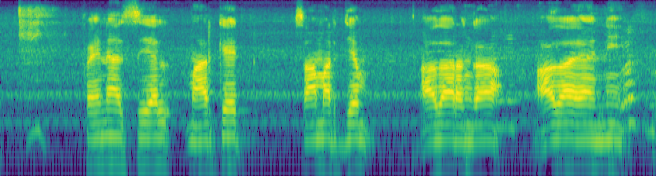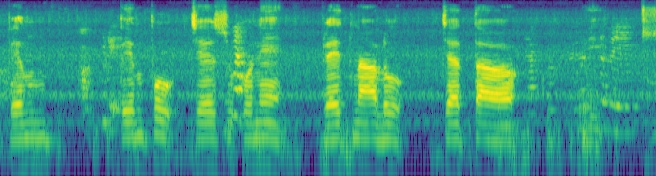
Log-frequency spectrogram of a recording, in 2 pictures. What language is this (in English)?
Telugu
